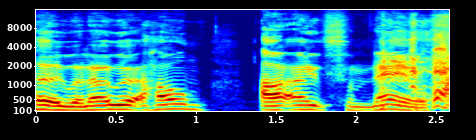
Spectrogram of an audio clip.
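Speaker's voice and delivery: voice like a busted jaw. Acting out a guy, the speaker uses a jacked-up jaw voice. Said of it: "exactly how I'd imagine if somebody had a jacked up jaw".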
